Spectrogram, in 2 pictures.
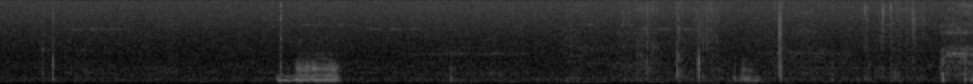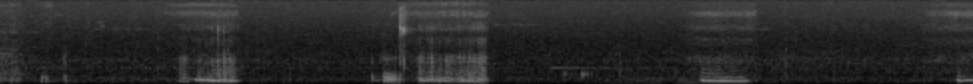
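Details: Loud, rough snorting snores every few seconds from a sleeping pug, with small clicks and rustles between them in a quiet room; snoring.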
